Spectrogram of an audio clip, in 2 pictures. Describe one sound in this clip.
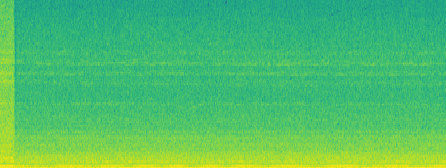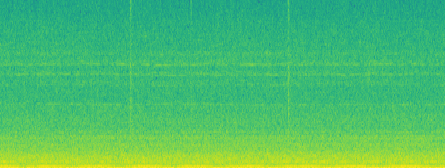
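A jet engine hums steadily at idle.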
